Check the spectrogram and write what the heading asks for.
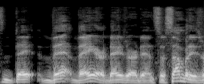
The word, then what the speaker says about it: Desjardin: I believe the actual pronunciation there is Desjardins. The reason I say Desjardins is because I have heard the Sissy Spacek narrated audiobook, and she says Desjardins every single time.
